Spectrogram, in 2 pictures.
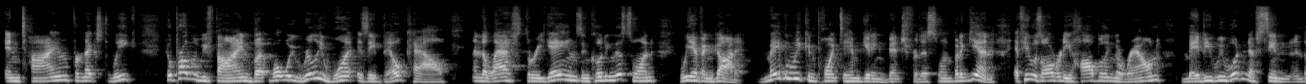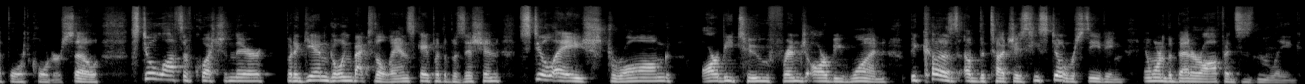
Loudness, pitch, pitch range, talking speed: -19 LUFS, 160 Hz, 145-180 Hz, 225 wpm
